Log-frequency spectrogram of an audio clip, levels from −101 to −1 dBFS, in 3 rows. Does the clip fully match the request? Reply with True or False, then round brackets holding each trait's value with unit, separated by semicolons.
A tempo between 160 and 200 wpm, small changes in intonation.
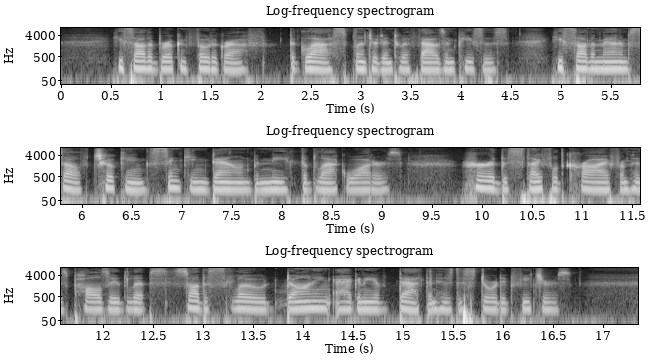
False (150 wpm; 1.4 semitones)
